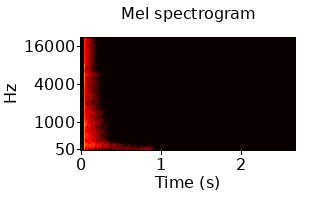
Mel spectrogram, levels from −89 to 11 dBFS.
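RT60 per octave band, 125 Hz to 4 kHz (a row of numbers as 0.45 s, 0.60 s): 1.1 s, 0.70 s, 0.40 s, 0.45 s, 0.45 s, 0.45 s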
